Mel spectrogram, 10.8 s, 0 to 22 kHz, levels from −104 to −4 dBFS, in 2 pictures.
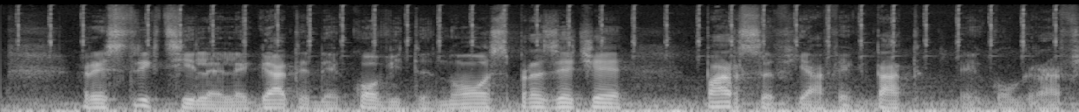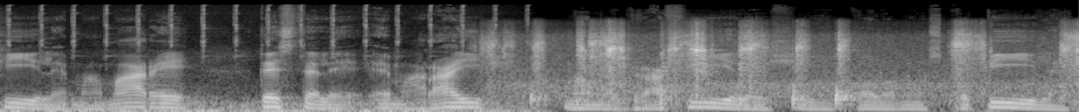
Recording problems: household noises; very loud; throughout; as loud as the speech

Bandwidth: 18.5 kHz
